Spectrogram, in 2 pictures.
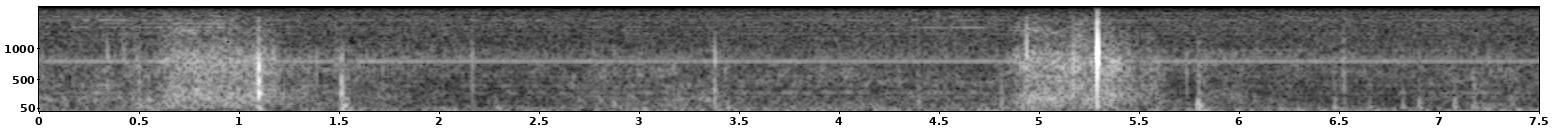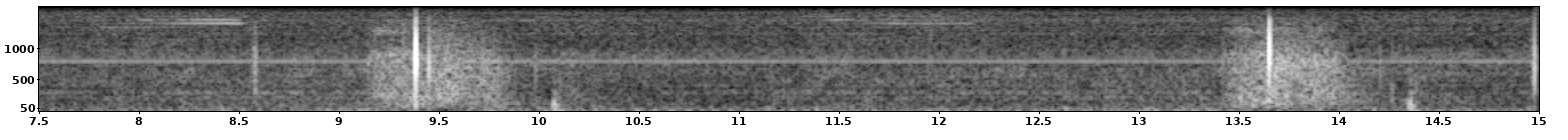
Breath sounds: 0.30-1.34 s: inhalation
3.96-4.78 s: stridor
4.75-5.72 s: inhalation
7.75-8.64 s: stridor
9.10-10.02 s: inhalation
11.31-12.38 s: stridor
13.38-14.30 s: inhalation

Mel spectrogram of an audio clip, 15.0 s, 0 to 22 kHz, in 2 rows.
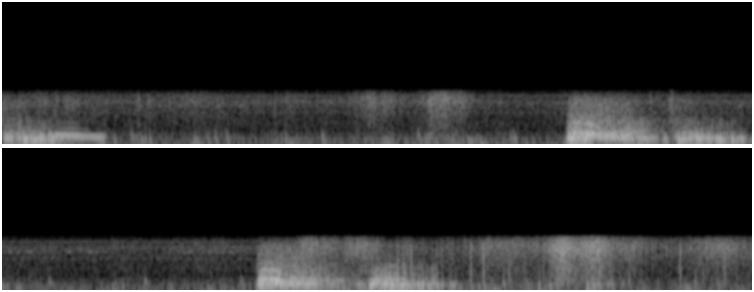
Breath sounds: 0.00-1.06 s: exhalation
0.00-1.06 s: rhonchi
5.60-6.66 s: inhalation
5.60-6.66 s: rhonchi
6.70-7.63 s: exhalation
6.70-7.63 s: rhonchi
10.07-11.14 s: inhalation
10.07-11.14 s: rhonchi
11.16-12.22 s: exhalation
11.16-12.22 s: crackles

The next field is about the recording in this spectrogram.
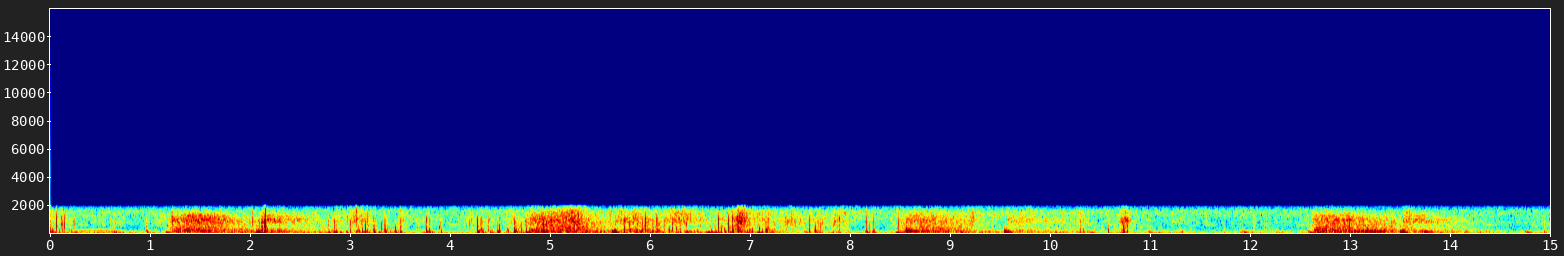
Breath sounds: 1.09-1.89 s: inhalation
1.89-2.69 s: exhalation
8.43-9.33 s: inhalation
8.52-9.29 s: wheeze
9.53-11.07 s: exhalation
12.63-13.55 s: inhalation
12.97-13.62 s: wheeze

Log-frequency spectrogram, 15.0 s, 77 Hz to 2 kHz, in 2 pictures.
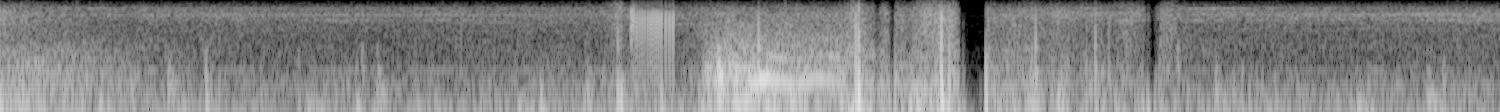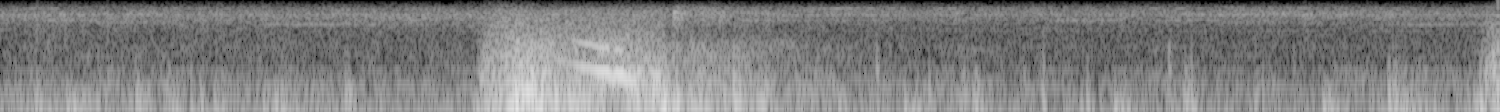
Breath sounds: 3.49-4.35 s: wheeze
3.49-4.80 s: inhalation
9.94-11.37 s: inhalation
10.09-10.99 s: wheeze

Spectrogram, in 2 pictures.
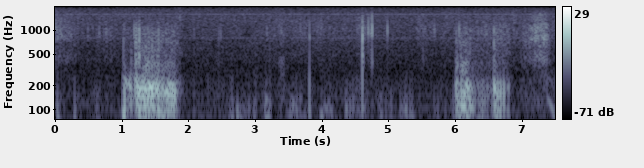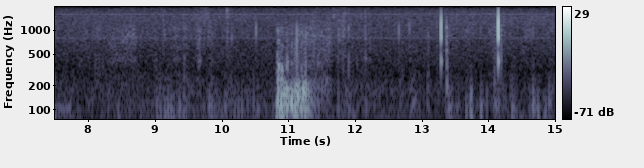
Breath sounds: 0.92-1.88 s: inhalation
0.92-1.88 s: rhonchi
5.97-6.88 s: inhalation
5.97-6.88 s: rhonchi
6.95-7.60 s: exhalation
10.83-11.75 s: inhalation
10.83-11.75 s: rhonchi

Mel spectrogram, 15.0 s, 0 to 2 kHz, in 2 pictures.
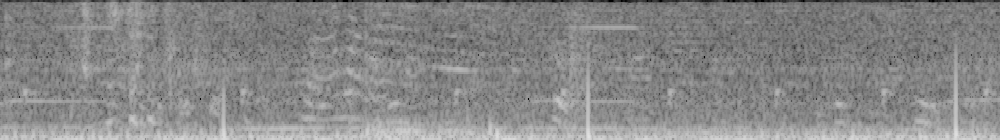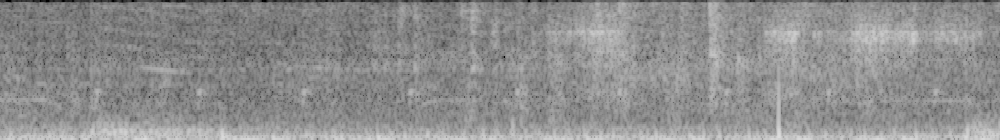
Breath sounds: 2.67-3.68 s: inhalation
2.67-3.68 s: crackles
8.18-9.27 s: inhalation
8.18-9.27 s: crackles

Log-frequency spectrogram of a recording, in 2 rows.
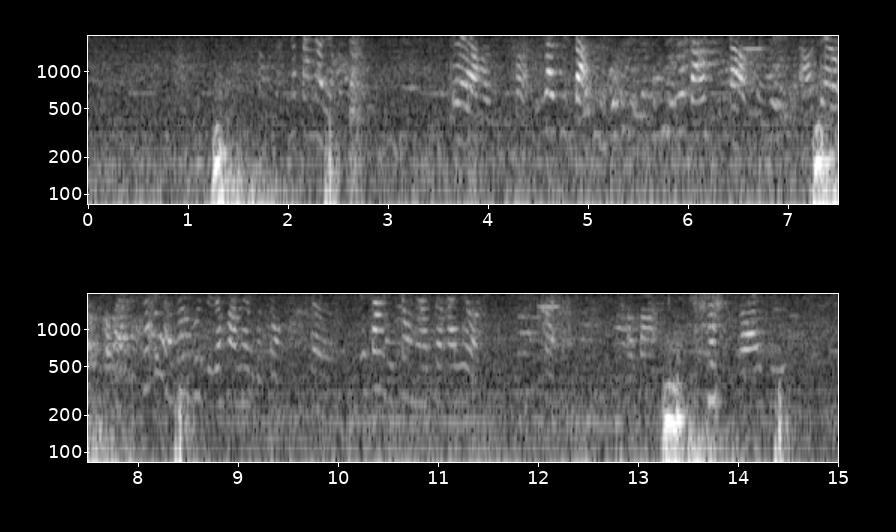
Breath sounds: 1.10-2.14 s: inhalation
1.10-2.14 s: crackles
2.20-2.87 s: exhalation
2.20-2.87 s: crackles
7.14-8.19 s: inhalation
7.14-8.19 s: crackles
8.27-8.93 s: exhalation
8.27-8.93 s: crackles
13.21-14.25 s: inhalation
13.21-14.25 s: crackles
14.27-14.74 s: exhalation
14.27-14.74 s: crackles

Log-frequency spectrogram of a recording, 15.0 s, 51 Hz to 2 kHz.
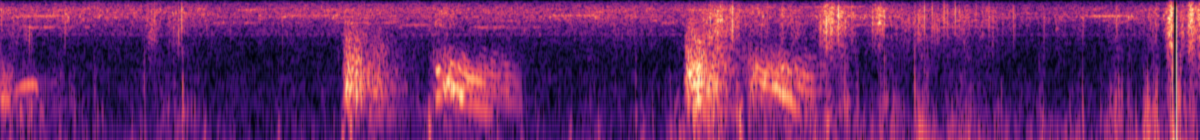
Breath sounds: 4.23-5.28 s: inhalation
5.31-6.58 s: exhalation
5.31-6.58 s: rhonchi
8.52-9.30 s: inhalation
9.30-10.49 s: exhalation
9.30-10.49 s: rhonchi

